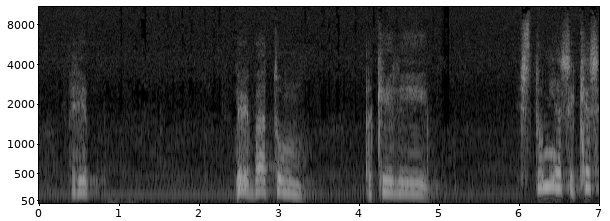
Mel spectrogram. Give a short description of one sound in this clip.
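A middle-aged man speaks in short, tense bursts nearby.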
